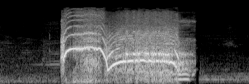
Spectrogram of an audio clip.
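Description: A person screaming in fright, loud and high-pitched, starting just over half a second in. The scream is held for about a second, with a sharp drop in pitch midway before it carries on lower, and it cuts off abruptly near the end.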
